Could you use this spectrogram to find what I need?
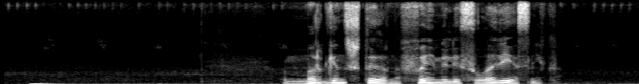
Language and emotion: Russian, positive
